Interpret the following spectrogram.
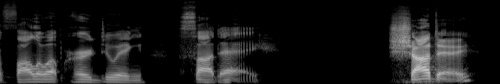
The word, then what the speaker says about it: Sade: Shade. Shade. Yep. Like shade. Yes. There's no H. It's spelled s a d e, but it's pronounced sha.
